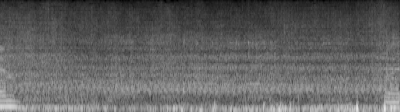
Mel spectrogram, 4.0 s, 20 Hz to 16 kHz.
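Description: Distant John Deere 7530 tractor, a six-cylinder diesel, running steadily while it drives a Teagle topper cutting rushes, heard as a low, even drone.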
